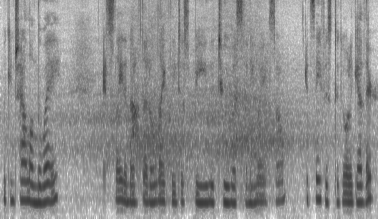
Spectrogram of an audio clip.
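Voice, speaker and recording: A woman acts out an ancient, obsessive vampire woman in an ASMR roleplay. Her voice is fairly high yet mellow, soft and breathy, with a little creak in it. She hides a predator's hunger under a sweet, coaxing manner. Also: little pitch movement, fairly quick, slight background noise. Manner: soft, breathy, whispery murmuring.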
